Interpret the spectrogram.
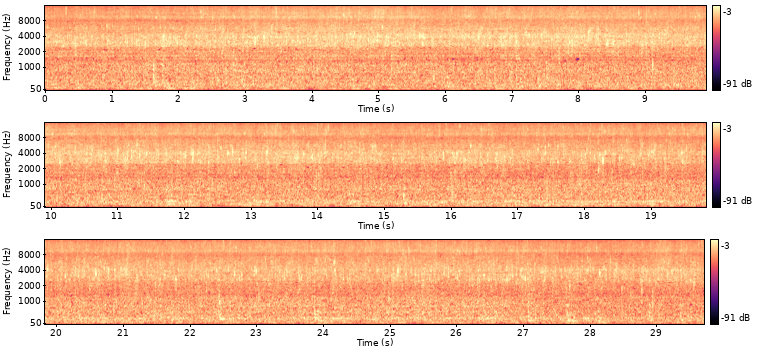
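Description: Breaded chicken tenders frying in hot oil in a pan, a steady crackling sizzle with fine pops throughout.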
